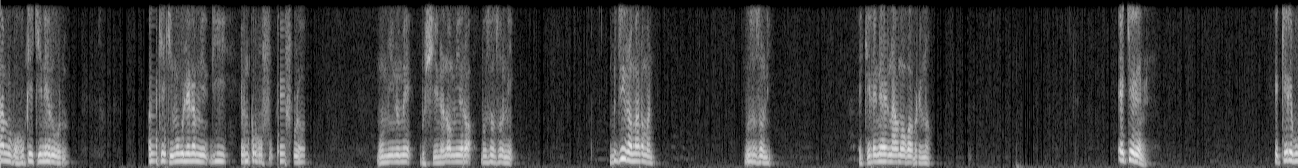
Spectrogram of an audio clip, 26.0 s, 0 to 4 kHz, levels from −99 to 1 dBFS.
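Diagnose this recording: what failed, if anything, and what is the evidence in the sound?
Repeated packet loss on the network leg hit in four bursts: 1.06–3.37 s, 4.31–6.26 s, 9.22–13.74 s and 17.41–20.25 s. The receiver patched each hole by extending the previous sound, with gaps up to 84 ms. The speech comes out choppy and robotic.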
